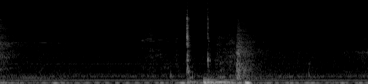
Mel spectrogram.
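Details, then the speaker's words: 2003 Chevrolet Silverado 2500HD 4x4, after cycling the transfer case control module connections restored 4x4: over a low steady hum, soft clunks as the transfer case shifts and the front axle actuator engages normally. "you can hear it shifting i can hear the front axle actuator engaging"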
